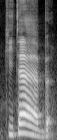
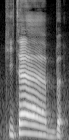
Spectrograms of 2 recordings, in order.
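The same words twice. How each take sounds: No difference in how they are said.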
